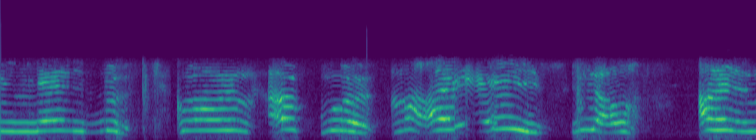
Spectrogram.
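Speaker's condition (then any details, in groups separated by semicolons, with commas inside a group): Cerebral palsy; speech hard for others to understand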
